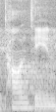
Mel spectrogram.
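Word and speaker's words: tontine: In a sentence, in the days before a central bank or common currency, villagers often used a tantine to share ownership of property.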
